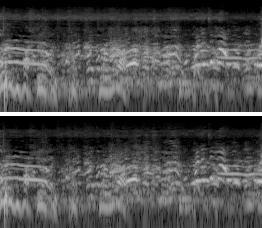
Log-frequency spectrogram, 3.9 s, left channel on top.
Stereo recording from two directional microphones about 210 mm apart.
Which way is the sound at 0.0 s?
45° left (ahead or behind).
